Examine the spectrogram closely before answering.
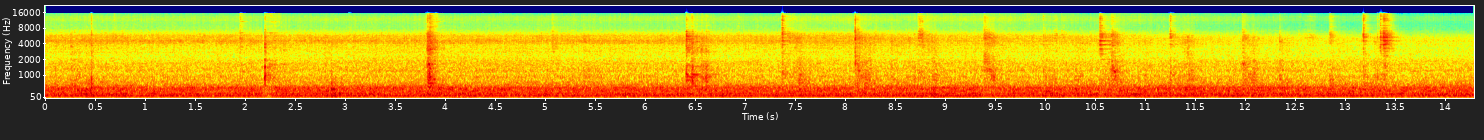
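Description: Spices being spooned into a pan and stirred on a gas stove: scattered light metal clicks and clinks of a small spoon against spice containers and the wok, over a steady kitchen hum.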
